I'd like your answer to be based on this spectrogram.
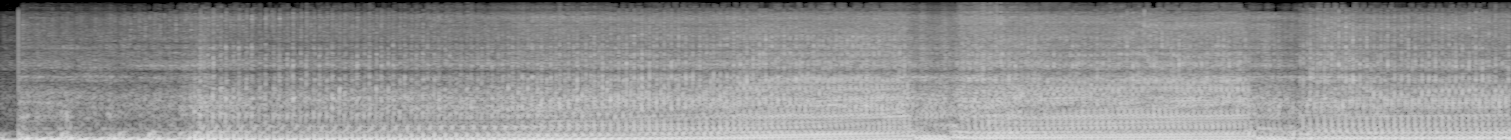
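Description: A Harley-Davidson motorcycle engine rumbles loudly while riding, its deep harmonic drone rising steadily in pitch as it accelerates, with short dips at shifts.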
